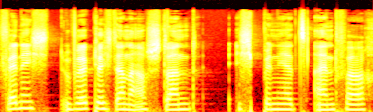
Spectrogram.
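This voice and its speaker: The sound is dry and close with no echo. The speaker is a woman. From Germany, Frankfurt area. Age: 20s. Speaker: podcast guest. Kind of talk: casual chat. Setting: host's living room.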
